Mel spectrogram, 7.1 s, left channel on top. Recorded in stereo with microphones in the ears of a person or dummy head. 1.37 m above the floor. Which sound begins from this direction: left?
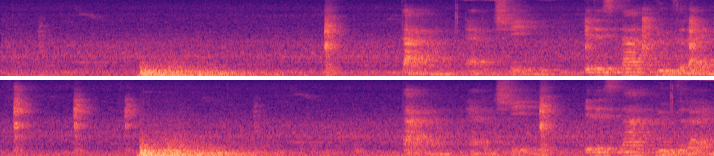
A man speaking, at 4.0 s.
